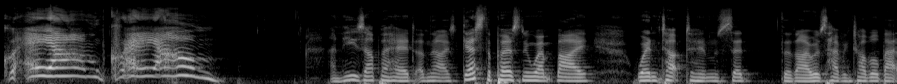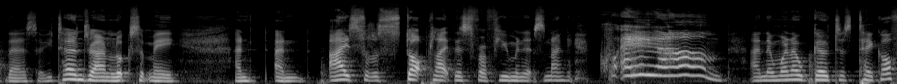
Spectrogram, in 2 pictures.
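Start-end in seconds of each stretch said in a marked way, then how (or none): 0.0-2.3 high, drawn-out wail for help; plaintive mock yell, very high-pitched; scared, tearful call. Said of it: "starting to cry because I was getting really scared". 14.9-16.2 very high, drawn-out wail; mock wail, pitched right up; plaintive call. Stranded, calling after companion.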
